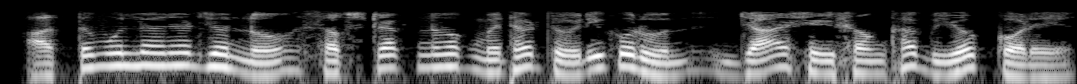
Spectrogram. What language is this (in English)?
Bangla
